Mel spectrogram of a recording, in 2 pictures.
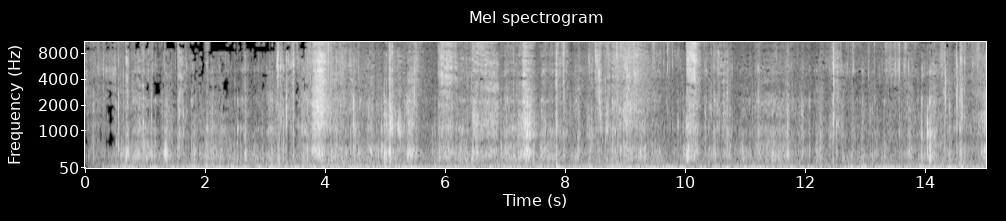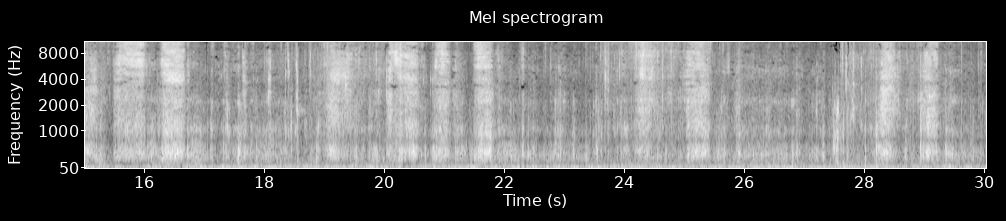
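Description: A person biting into and chewing a crisp-fried rice patty (a rice "sandwich"): repeated crunchy bites and crackling chews at an irregular pace, with louder crunches every few seconds.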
